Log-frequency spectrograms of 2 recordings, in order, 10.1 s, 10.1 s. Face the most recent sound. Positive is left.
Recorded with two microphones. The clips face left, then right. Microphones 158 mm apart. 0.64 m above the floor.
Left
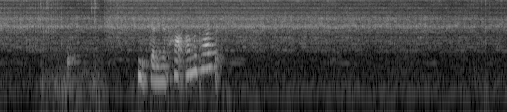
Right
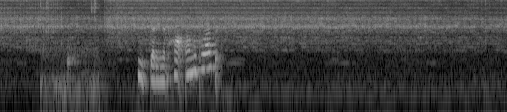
turn(degrees=-45)  # may be behind; listen again after turning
